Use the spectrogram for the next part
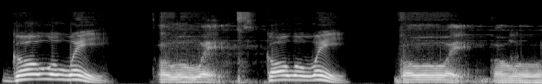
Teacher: go ujungnya kan u ya Iya bertemu dengan vowel vowelnya e kita sambungkan ini seperti di tengahnya itu ada W ada W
